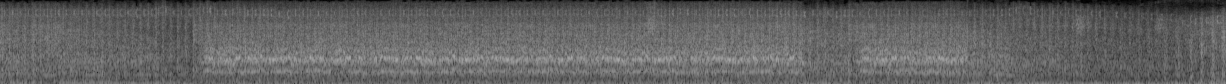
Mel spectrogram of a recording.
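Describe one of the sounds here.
A heavy truck engine rumbles and revs.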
